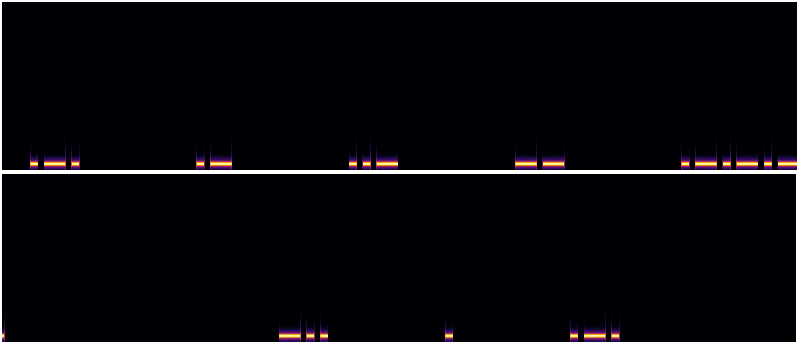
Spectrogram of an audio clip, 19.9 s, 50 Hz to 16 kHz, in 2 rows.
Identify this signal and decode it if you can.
Morse code, heard as a keyed tone, about 14 wpm, spaced as for 5 wpm, 680 Hz. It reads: RAUM. DER
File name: Morsekurs / Witze / Witz 17. Mai 2022 25 F70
